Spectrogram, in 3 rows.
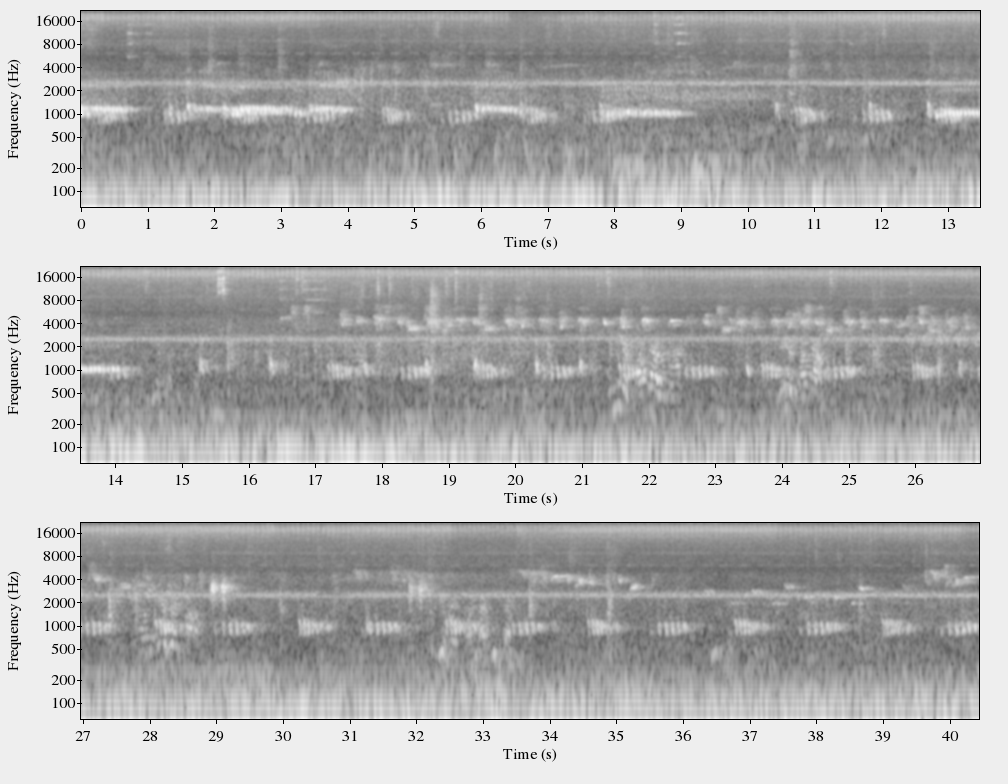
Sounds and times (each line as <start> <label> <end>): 0.0 Birdsong 40.4
0.0 Frogs sound 40.4
0.0 Insects sound 40.4
7.2 Traffic Sound 23.3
